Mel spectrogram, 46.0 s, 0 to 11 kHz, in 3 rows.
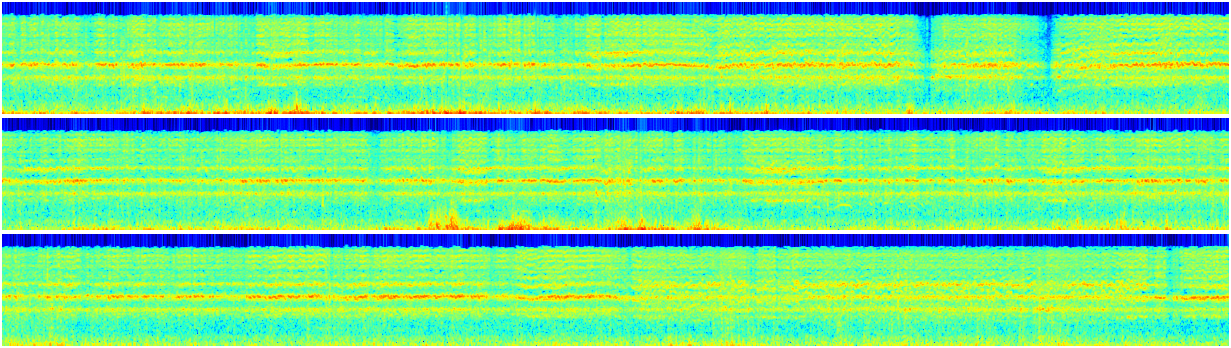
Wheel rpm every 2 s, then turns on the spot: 230, 230, 230, 230, 220, 170, 120, 210, 230, 230, 230, 230, 230, 230, 230, 230, 230, 230, 230, 210, 200, 200, 200.
none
